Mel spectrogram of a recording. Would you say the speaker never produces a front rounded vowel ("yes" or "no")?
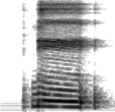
no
